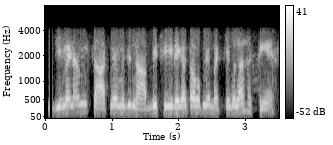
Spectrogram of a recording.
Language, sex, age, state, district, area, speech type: Hindi, male, 45-60, Madhya Pradesh, Bhopal, urban, conversation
